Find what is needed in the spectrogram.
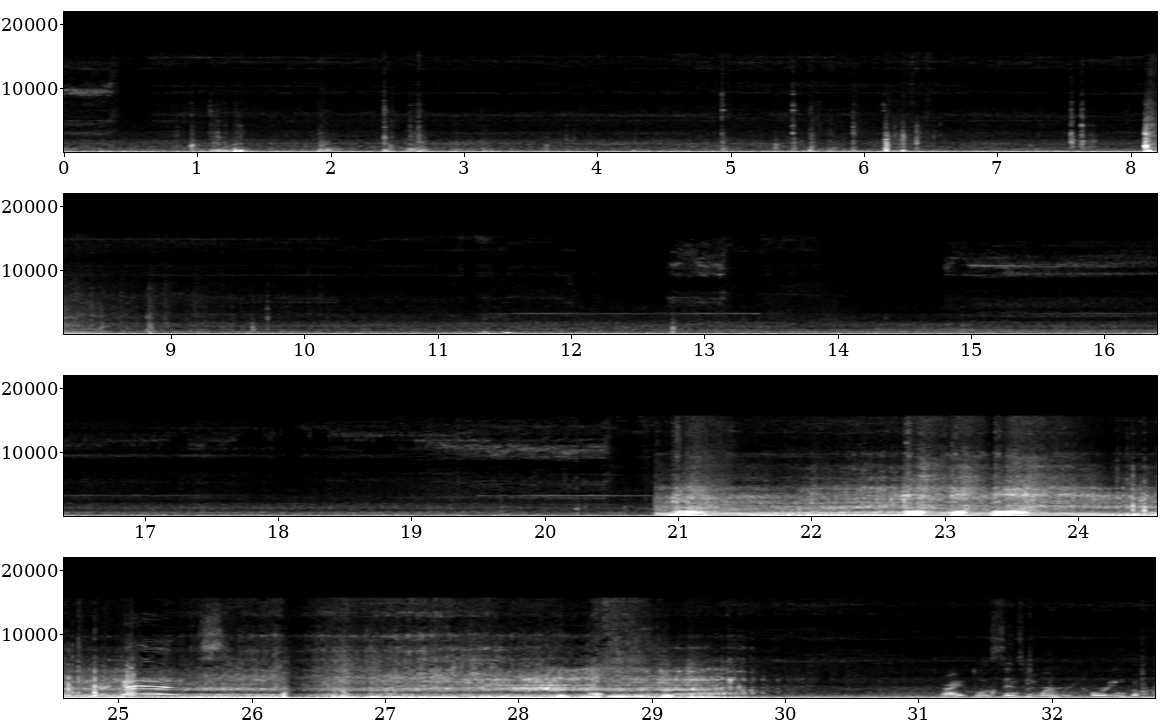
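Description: A steady low engine hum, then, about two-thirds of the way through, a Stihl chainsaw comes in loud and revs up and down repeatedly as it cuts into a pine trunk.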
